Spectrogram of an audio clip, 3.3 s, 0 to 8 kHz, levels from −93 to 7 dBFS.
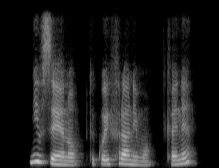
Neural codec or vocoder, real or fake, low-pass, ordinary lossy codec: codec, 24 kHz, 0.9 kbps, DualCodec; fake; 7.2 kHz; none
